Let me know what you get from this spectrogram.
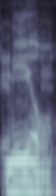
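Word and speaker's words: meel: I might pronounce it wrong, but it's a MEL, I think. Meal.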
